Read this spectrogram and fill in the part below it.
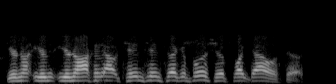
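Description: A man in his late thirties with a slightly high voice speaks in a motivating, coach-like way. The line is dry and narrow, like it comes through a phone. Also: steady tone, a little fast, dry recording. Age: 30s. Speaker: radio show co-host. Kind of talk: casual radio chat.

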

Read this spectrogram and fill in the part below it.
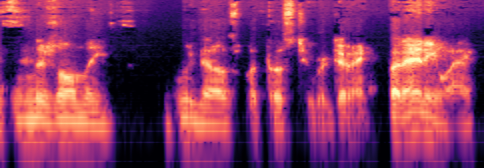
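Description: A man with a fairly low, husky voice co-hosts a podcast. He spins an anecdote conversationally, laying it out step by step. The sound is dry and close. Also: brisk, fairly bright tone, dry recording, rough recording. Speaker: podcast co-host. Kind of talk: casual anecdotal storytelling.

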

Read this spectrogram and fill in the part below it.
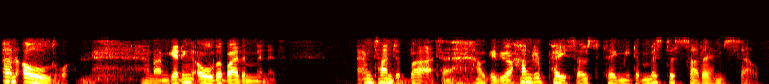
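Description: Man acting brusque time traveller, husky, lively swooping delivery, radio play hero. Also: on the low side, a little fast, no room sound. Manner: brusque, emphatic. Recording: dry, tinny phone-like line.

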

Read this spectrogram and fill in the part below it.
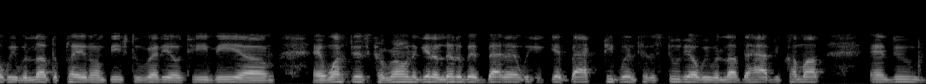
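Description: A man's voice: fairly low pitch, dry recording. A man hosting a casual internet radio interview, laid-back and slangy, often repeating his phrases. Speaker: internet radio show host. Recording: muffled phone-like line.

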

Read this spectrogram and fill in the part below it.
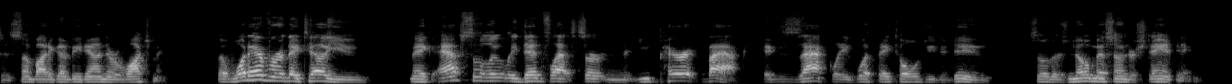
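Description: A man's voice: mid-range voice, a bit bright. A man giving informal instruction as a guest expert, talking in an emphatic, advisory way.

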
